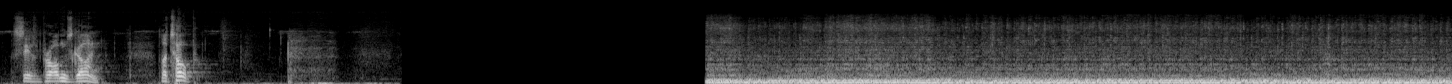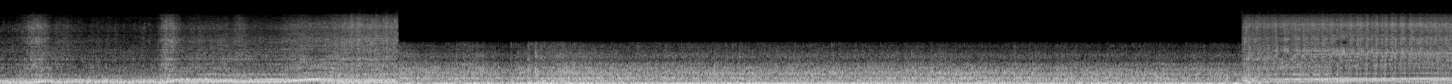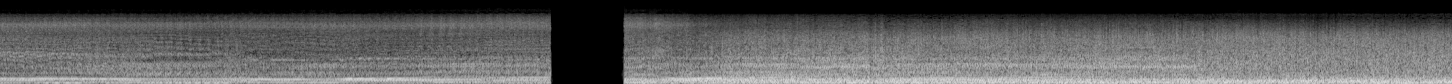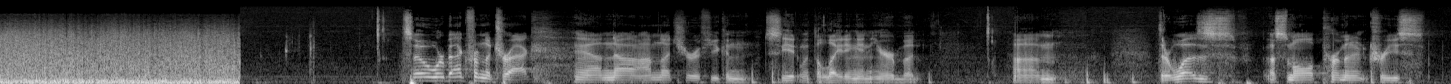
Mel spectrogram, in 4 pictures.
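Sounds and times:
car engine revving and launching: 7.1 - 12.5, 13.1 - 34.6, 35.3 - 46.0.

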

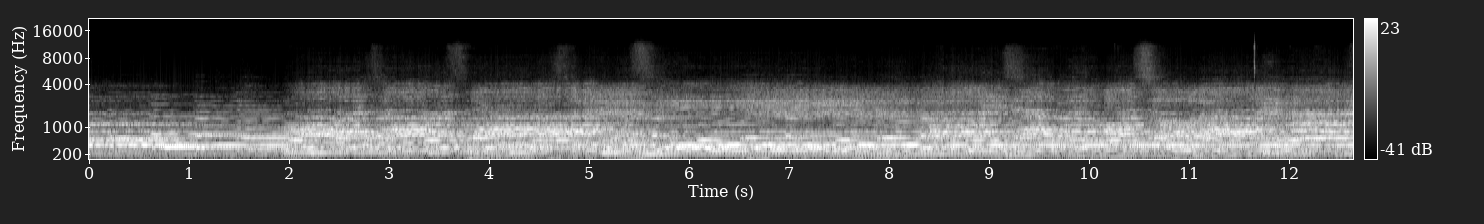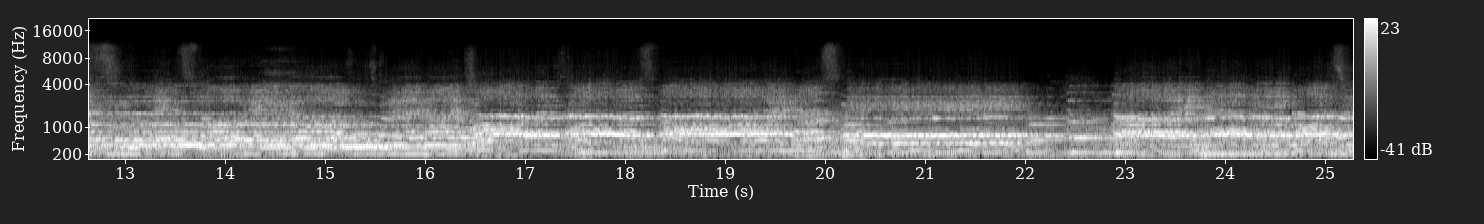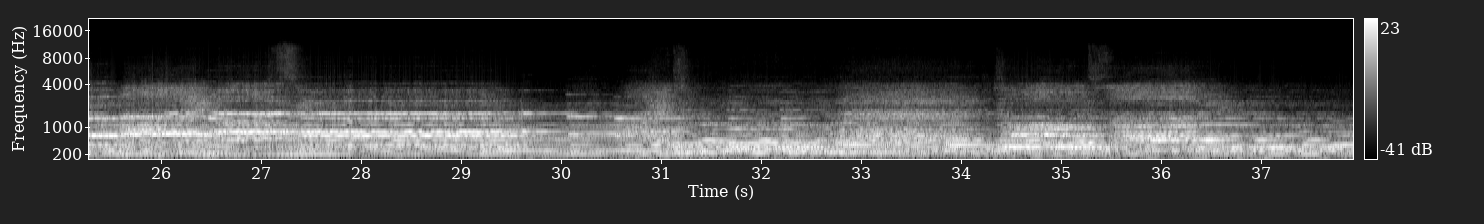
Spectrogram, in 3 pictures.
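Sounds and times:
choir singing sustained chords: 0.0 - 37.9.

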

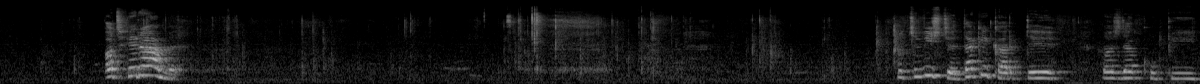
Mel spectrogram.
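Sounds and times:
plastic pages crinkling: 1.8 - 10.0.

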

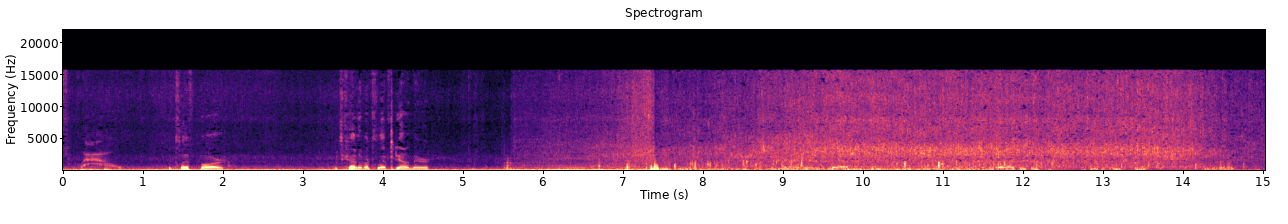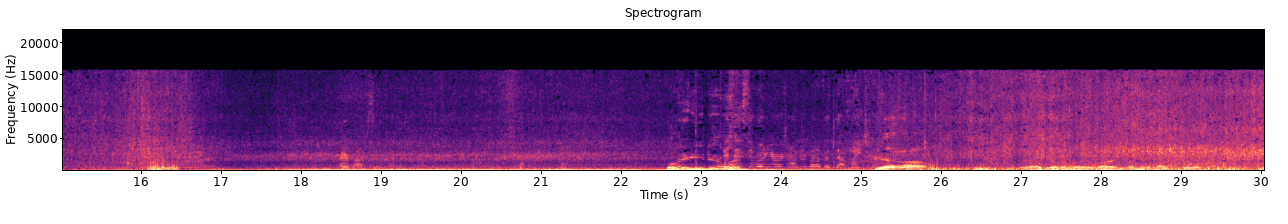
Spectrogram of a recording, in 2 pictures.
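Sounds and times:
car interior road rumble: 0.0 - 30.0.

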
